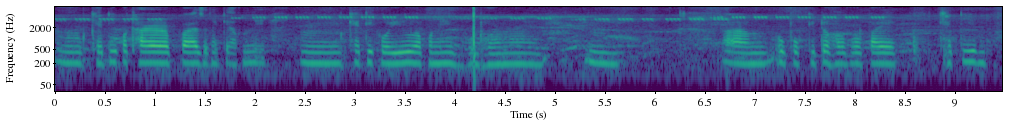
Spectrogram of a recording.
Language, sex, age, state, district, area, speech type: Assamese, female, 45-60, Assam, Dibrugarh, rural, spontaneous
